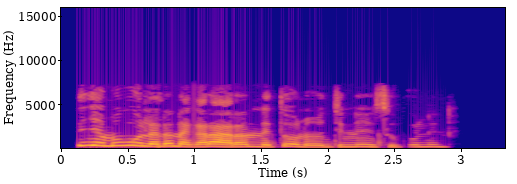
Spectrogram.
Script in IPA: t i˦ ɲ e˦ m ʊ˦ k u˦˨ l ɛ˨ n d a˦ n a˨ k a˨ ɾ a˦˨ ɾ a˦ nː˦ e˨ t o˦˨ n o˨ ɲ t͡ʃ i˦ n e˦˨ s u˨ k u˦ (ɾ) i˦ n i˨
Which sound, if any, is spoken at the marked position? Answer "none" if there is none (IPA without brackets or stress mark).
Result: l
